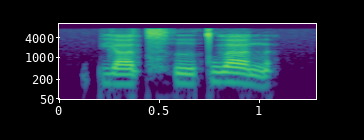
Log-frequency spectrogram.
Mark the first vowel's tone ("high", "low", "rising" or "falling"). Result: rising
